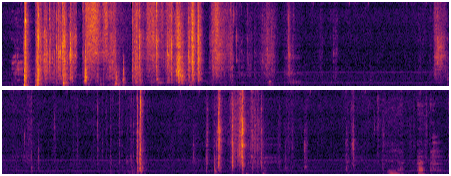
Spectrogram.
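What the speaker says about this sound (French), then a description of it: "Je ressors ma guillotine." A paper guillotine trimmer slicing folded crafting paper in two during album making, with a cluster of clicks, slides and scraping handling noises, then sparser taps and rustles, close and fairly quiet.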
